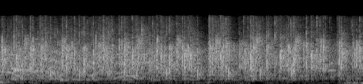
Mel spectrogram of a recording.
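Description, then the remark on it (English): An audience at a Harmontown live show claps steadily, a dense, loud wash of many hands with a brief dip partway through before it swells again. “Seems like a good time to give him a round of applause.”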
